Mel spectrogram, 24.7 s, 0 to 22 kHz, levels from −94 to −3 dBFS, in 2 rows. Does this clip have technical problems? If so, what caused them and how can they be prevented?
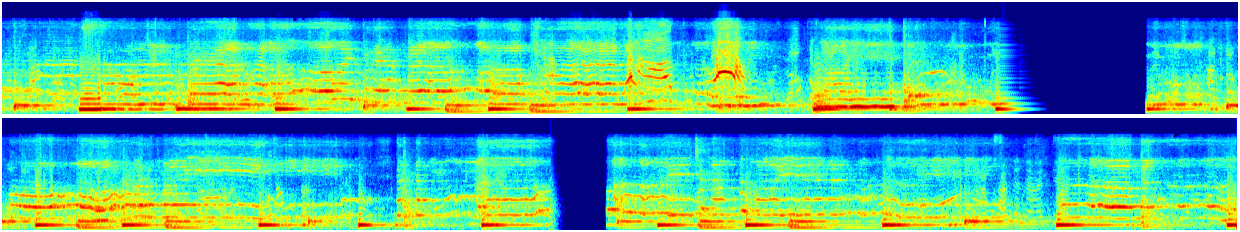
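Yes. A call audio freeze occurs at 9.99 to 11.47 s and again at 17.85 to 18.43 s. The sound is stretched into a fading buzz or hiss that drops to silence for about 1.06 s the first time and 0.45 s the second. It then resumes exactly where it stopped, with nothing lost. The likely cause is delayed packets draining the jitter buffer, which adds 1.46 s and then 0.56 s of delay. A steadier network path with less congestion prevents this.

A jitter buffer speed-up runs from 15.07 to 17.82 s. The audio plays at 147% of normal speed while keeping its pitch, so it sounds hurried. The receiver held more audio than it needed. It trimmed many small pitch-period slices in a row, cutting about one and a half seconds to bring the delay back down. Preventing the delay spikes that cause these bursts avoids the need for this catch-up.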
